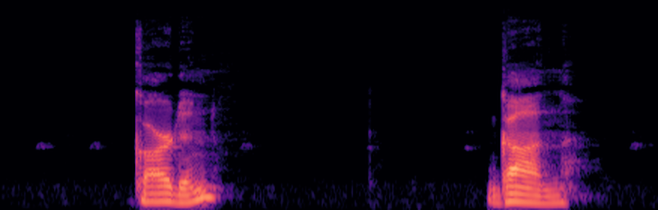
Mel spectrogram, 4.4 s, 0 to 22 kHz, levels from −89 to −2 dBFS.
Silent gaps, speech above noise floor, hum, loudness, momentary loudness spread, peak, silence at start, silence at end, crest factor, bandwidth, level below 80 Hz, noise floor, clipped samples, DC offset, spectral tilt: none; 59 dB; none; -25 LUFS; 20 LU; -4 dBFS; 0.9 s; 0.6 s; 24 dB; 14 kHz; -72 dBFS; -83 dBFS; under 0.1%; under 0.1%; -7 dB/octave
